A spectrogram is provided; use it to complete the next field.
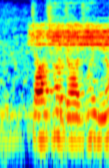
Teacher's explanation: এগুলো হচ্ছে তালব্য ধ্বনি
